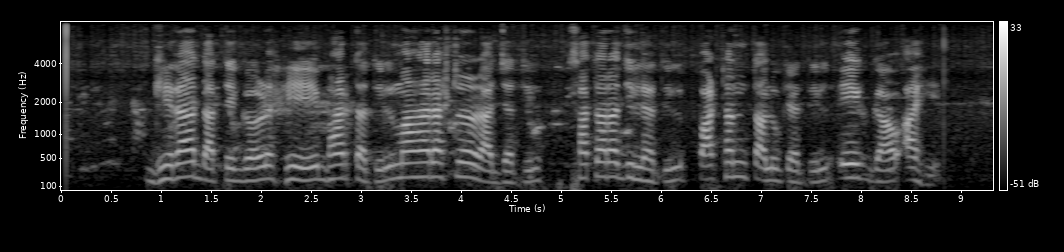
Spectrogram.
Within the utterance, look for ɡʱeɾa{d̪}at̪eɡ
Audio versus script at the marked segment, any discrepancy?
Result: no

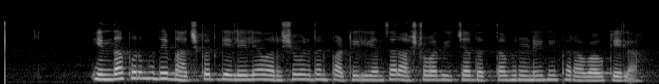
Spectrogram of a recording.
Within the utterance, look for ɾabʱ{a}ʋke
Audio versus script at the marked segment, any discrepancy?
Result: no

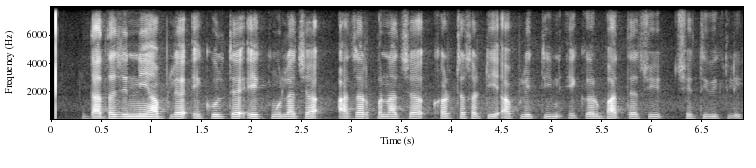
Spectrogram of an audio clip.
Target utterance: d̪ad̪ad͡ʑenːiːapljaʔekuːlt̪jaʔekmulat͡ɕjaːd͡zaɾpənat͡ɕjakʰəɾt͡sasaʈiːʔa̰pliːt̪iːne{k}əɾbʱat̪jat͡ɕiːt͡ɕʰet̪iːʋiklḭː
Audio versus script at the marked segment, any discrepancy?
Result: no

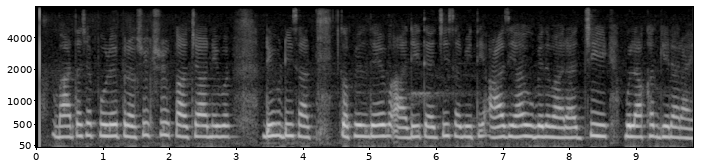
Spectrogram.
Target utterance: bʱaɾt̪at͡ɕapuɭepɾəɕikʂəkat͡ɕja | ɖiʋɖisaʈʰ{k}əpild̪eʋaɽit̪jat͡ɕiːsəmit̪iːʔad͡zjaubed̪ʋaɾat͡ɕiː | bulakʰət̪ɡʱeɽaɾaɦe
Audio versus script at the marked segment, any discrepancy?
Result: no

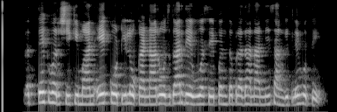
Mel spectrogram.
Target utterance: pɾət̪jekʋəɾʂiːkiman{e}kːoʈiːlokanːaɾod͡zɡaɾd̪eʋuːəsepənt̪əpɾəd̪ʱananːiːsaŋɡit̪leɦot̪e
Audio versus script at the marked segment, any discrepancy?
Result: no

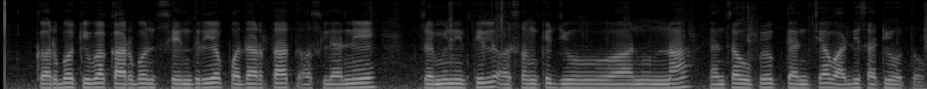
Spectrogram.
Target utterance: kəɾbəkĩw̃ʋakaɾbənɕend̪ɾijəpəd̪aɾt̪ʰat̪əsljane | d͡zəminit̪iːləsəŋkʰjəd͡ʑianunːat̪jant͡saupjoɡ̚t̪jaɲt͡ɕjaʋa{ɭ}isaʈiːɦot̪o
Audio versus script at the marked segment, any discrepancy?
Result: yes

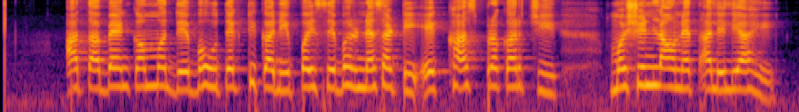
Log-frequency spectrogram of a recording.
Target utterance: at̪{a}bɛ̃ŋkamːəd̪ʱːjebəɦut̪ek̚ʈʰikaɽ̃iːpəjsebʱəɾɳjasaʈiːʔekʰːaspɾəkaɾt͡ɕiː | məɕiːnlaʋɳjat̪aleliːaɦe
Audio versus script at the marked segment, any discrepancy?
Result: no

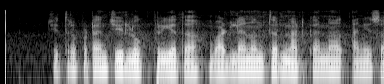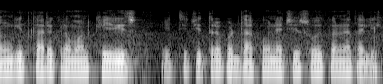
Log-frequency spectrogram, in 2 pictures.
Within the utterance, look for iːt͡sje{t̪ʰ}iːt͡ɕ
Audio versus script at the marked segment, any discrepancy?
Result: no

